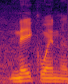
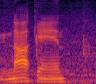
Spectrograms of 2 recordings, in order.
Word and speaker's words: Naquin: So it's, people say it Naquin, or they attempt Naquin, but the real pronunciation is right. Joey was saying, you know, I told him that it's Knockan, and it's just Cajun, you know, it's just French. So it's really got like Knockan.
